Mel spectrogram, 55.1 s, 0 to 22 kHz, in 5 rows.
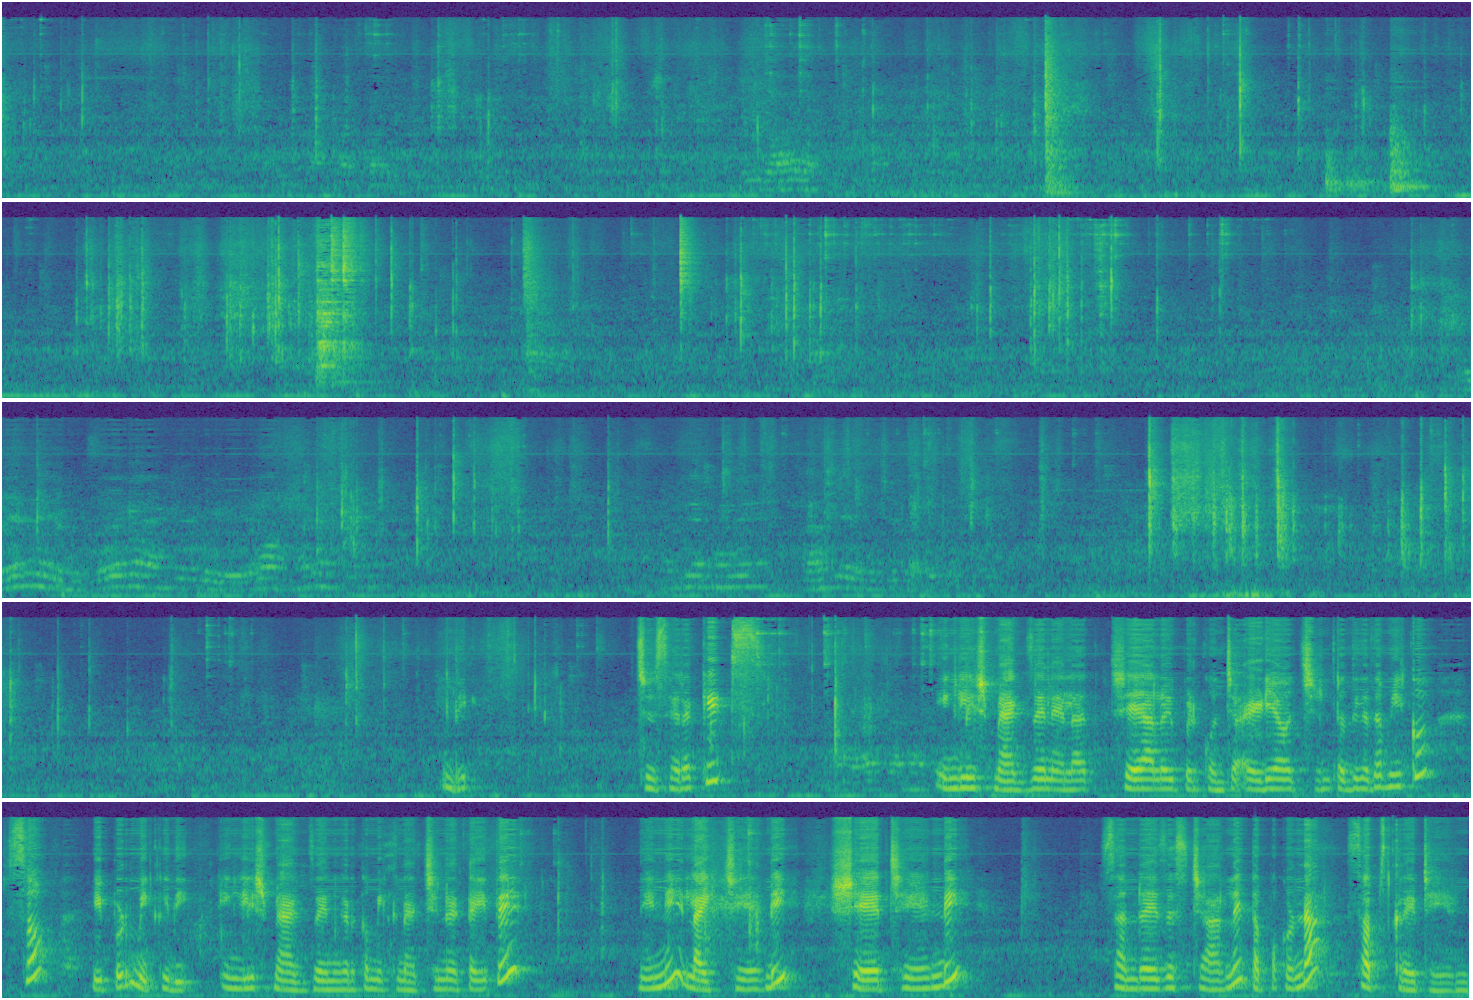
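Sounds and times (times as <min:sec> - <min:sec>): paper pages rustling and flapping: 0:00.0 - 0:20.1, 0:24.1 - 0:37.6
light clicks and crackles: 0:00.0 - 0:20.5, 0:24.2 - 0:37.6.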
